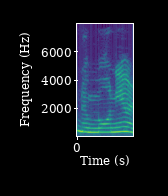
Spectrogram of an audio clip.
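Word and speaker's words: pneumonia: Question 12, which among the following organ in the human body is most affected by द निमोनिया disease. P यहाँ silent होता है।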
